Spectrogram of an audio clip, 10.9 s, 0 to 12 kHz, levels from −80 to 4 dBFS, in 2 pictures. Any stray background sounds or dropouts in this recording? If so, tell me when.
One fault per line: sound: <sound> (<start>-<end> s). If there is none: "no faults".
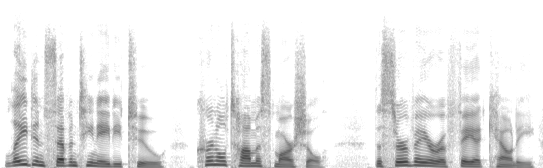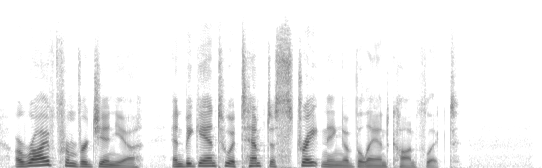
no faults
